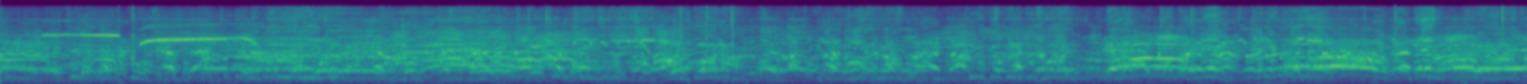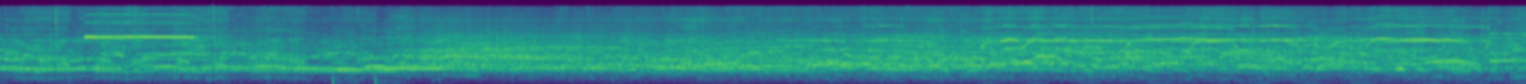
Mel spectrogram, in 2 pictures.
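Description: Crowd of football spectators talking and shouting in many overlapping voices, with a short referee's whistle blast about halfway through. From about two-thirds of the way in the crowd grows louder and denser, with shouts and cheers.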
